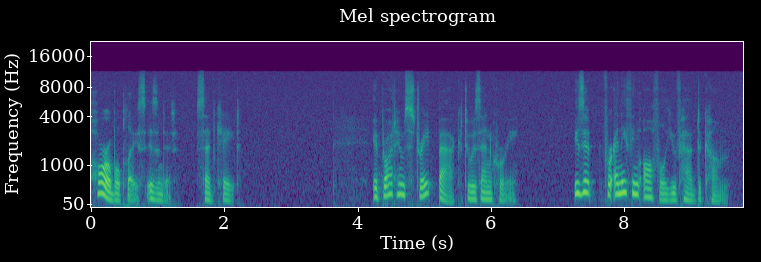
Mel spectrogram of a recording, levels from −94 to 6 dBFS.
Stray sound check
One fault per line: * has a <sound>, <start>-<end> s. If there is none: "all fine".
all fine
